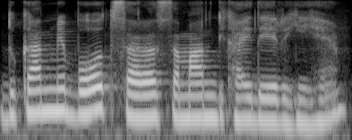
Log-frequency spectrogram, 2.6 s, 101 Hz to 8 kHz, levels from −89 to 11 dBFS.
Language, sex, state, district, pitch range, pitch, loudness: Hindi, female, Arunachal Pradesh, Papum Pare, 190-235 Hz, 205 Hz, -14 LUFS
